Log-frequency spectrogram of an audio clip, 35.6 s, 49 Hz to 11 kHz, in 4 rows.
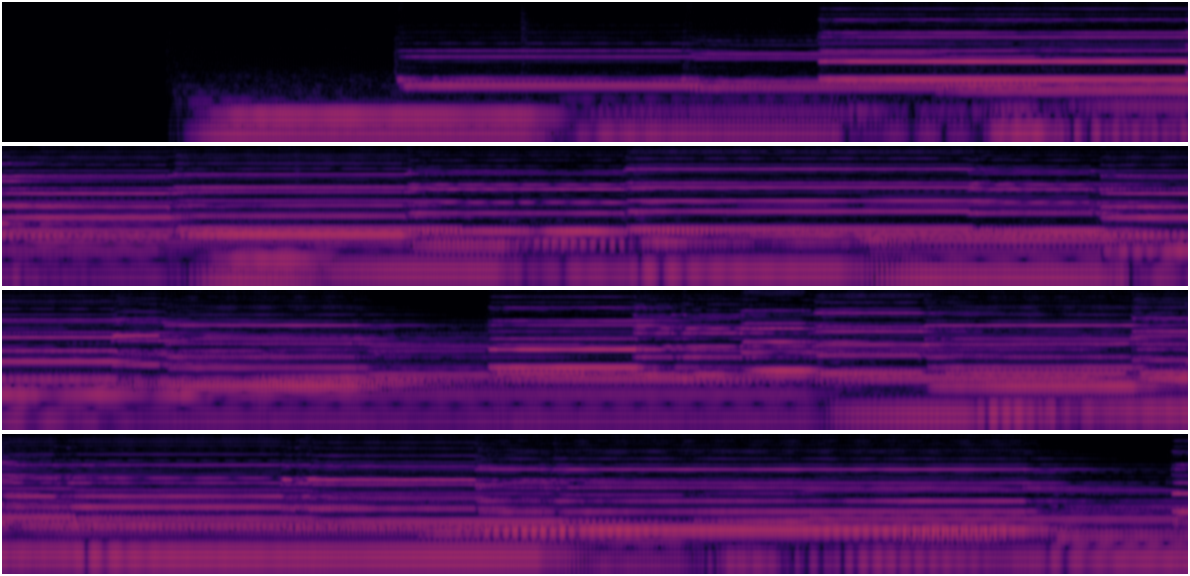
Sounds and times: Keyboard (musical): 0:01.3 - 0:35.5.

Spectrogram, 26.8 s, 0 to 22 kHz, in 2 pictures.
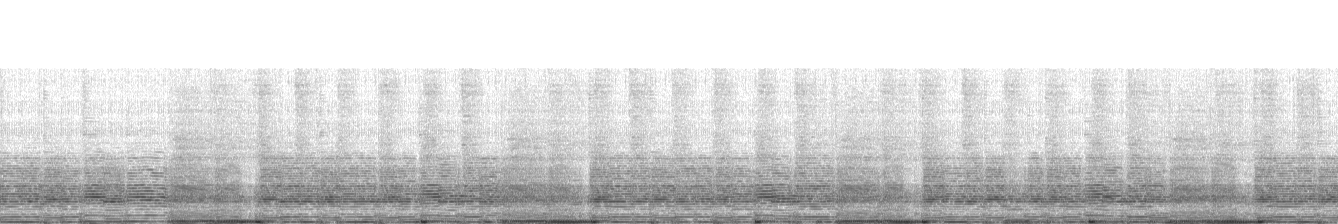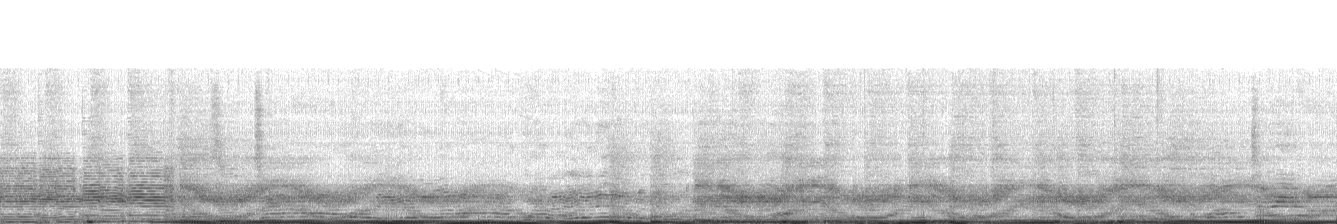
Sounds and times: Strum: 0:14.9 - 0:26.7.

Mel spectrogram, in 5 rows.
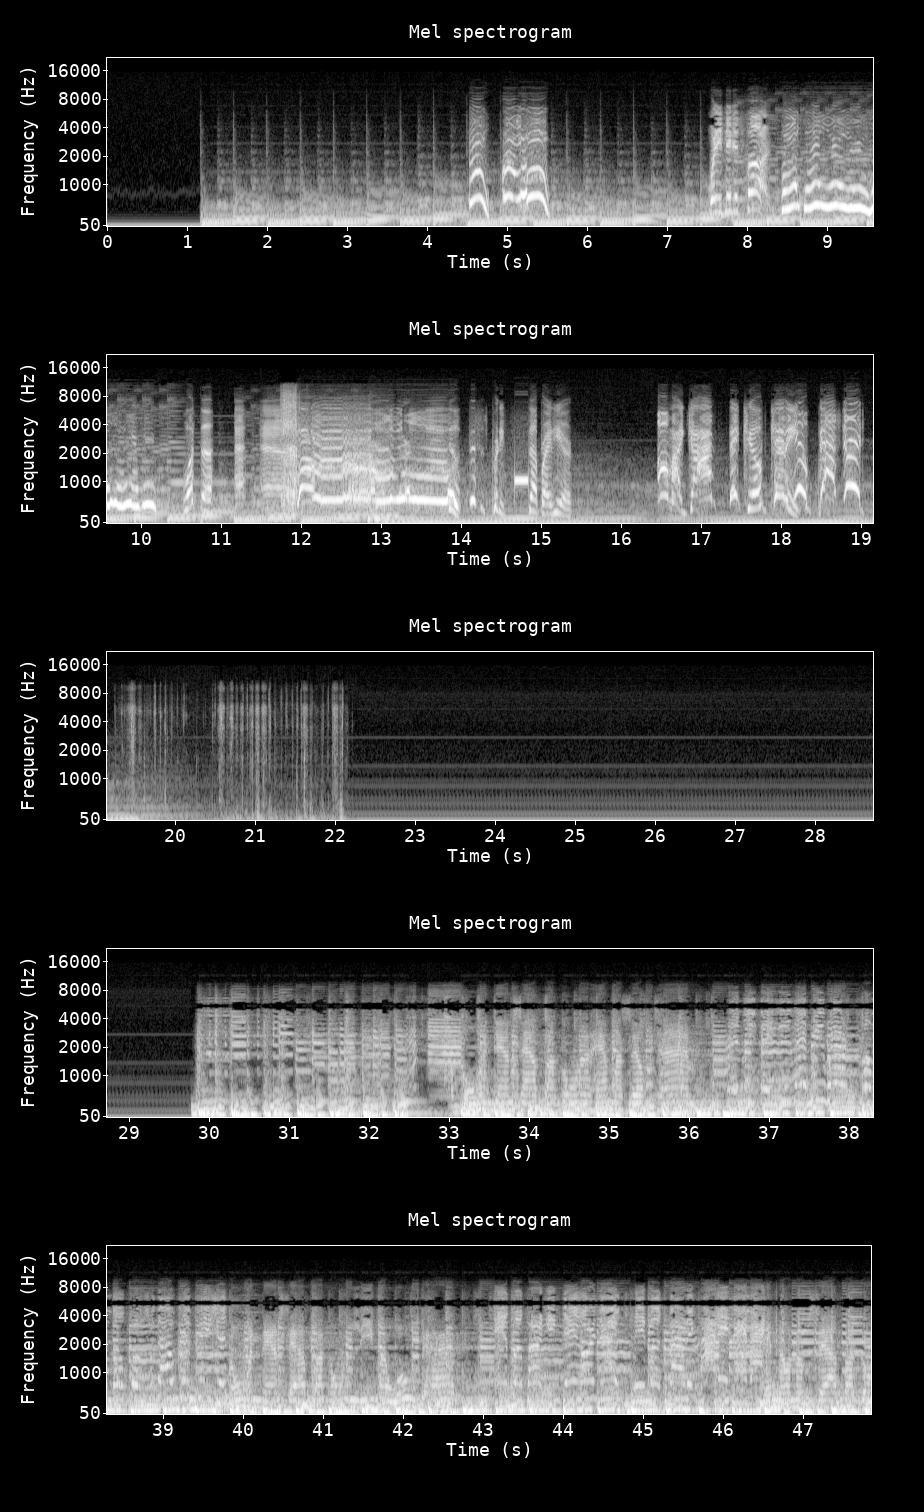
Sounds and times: Music: 0:01.2 - 0:20.1, 0:29.8 - 0:47.8
Speech: 0:07.5 - 0:10.9, 0:12.9 - 0:15.4, 0:16.5 - 0:19.1.

